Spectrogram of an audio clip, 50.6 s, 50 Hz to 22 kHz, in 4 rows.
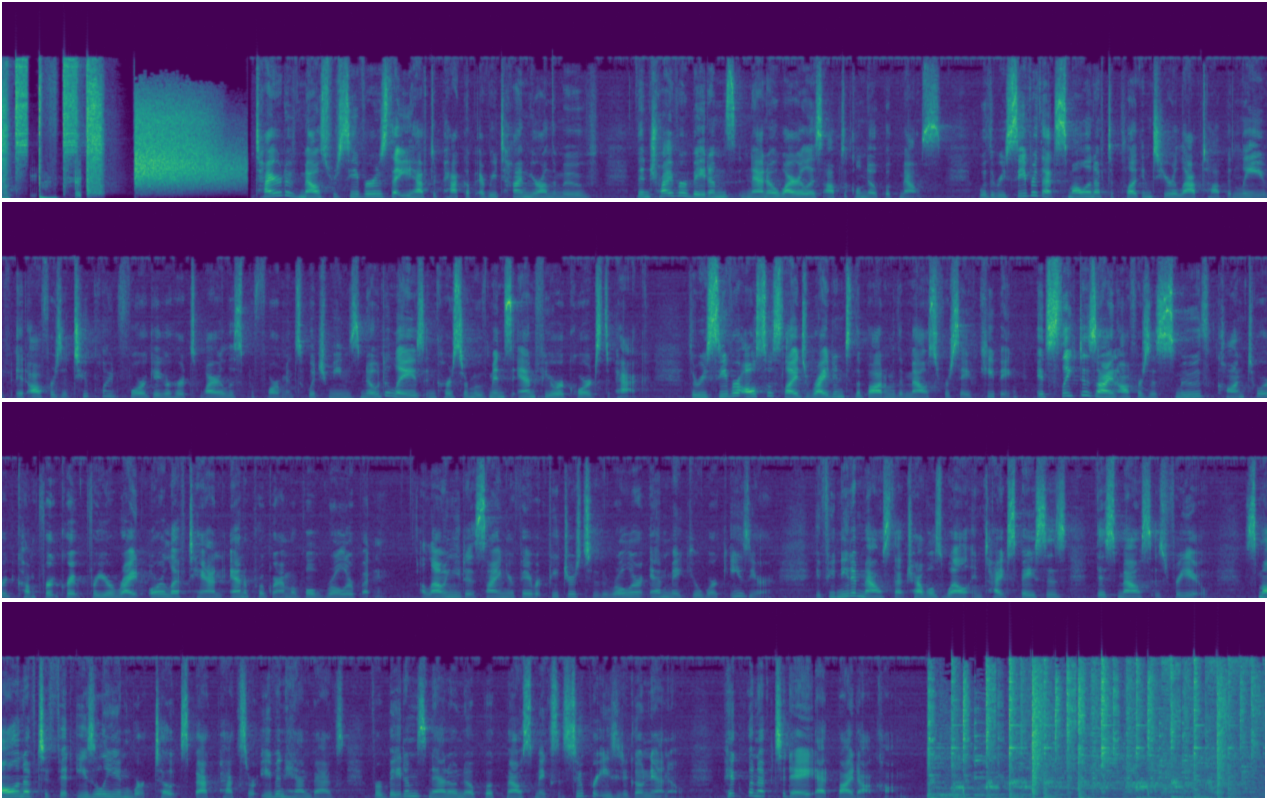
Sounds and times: Speech: 2.5 - 47.0.

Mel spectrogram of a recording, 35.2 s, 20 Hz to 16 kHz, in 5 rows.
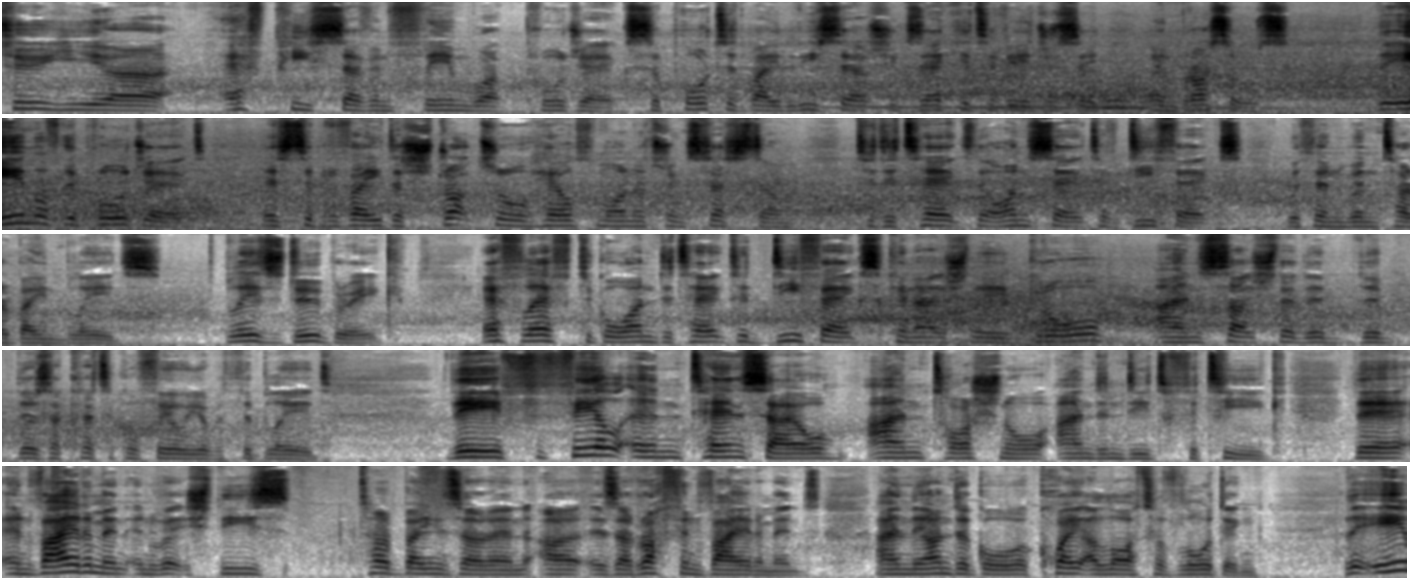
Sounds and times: Speech: 0.0 - 22.8, 23.4 - 35.1.

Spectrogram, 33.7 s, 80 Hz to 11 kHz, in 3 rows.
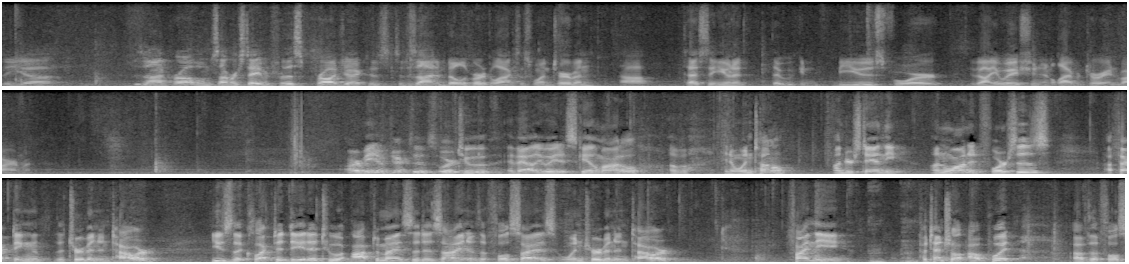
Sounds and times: Speech: 0.0 - 0.6, 1.3 - 11.6, 14.6 - 29.4, 30.4 - 33.7.

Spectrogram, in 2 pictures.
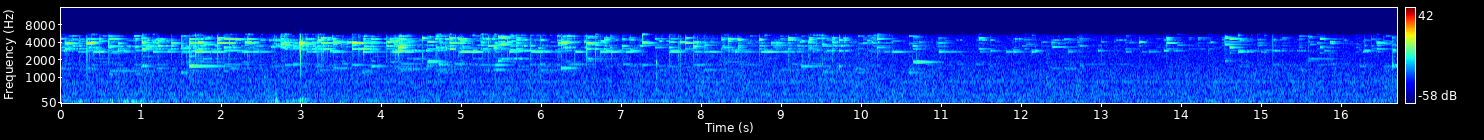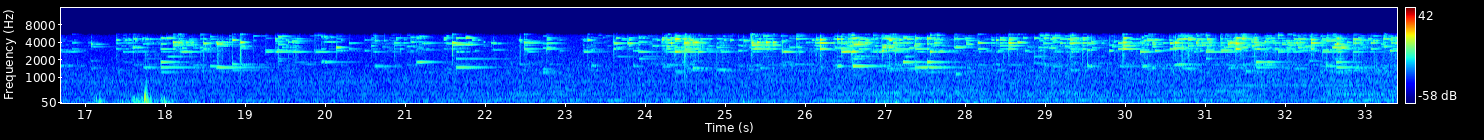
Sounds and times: Wind chime: 0.0 - 33.4.

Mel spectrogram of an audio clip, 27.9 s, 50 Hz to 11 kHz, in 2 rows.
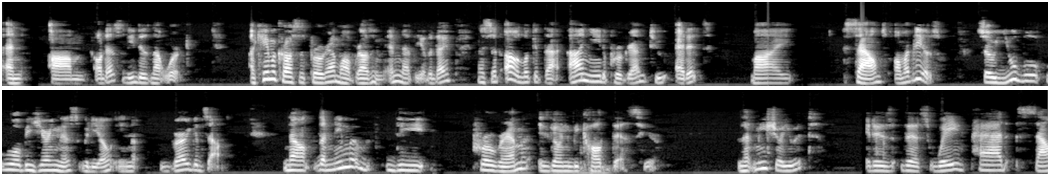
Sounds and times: Speech: 0.0 - 2.5, 3.3 - 9.4, 10.0 - 10.5, 11.2 - 22.7, 23.8 - 24.8, 25.5 - 27.9.

